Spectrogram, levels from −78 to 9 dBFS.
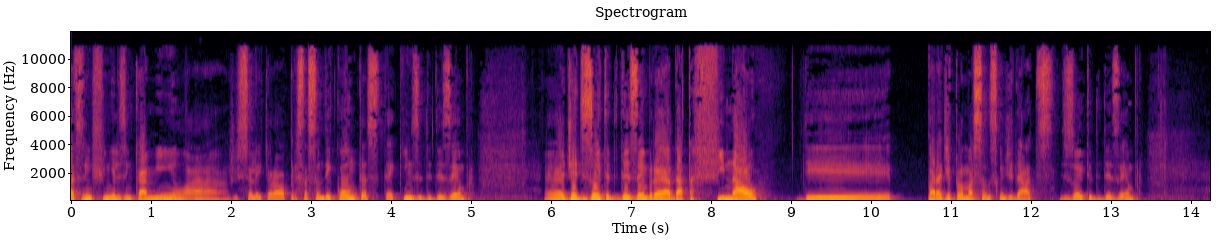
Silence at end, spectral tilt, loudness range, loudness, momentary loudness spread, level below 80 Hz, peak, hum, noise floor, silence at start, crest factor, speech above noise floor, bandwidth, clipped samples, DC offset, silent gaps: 0.55 s; -6 dB/octave; 5 LU; -17 LUFS; 10 LU; -42 dBFS; -4 dBFS; none; -44 dBFS; 0 s; 12 dB; 28 dB; 11.5 kHz; under 0.1%; under 0.1%; none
